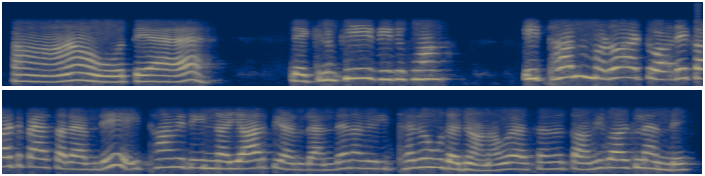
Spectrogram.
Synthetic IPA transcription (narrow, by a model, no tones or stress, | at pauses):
ɦãːoːt̪eːɛː | leːkɪnpʰɪʋiːd̪ɪkʰãː | ɪt̪ʰːãːbiːməɽoːəʈʋaːleːkəʈpɛːsaːlɛ̃ːnd̪eːɪt̪ʰːãːʋiːt̪ɪnːãːjaːɾpɪjənlɛ̃ːnd̪eːnaɡɪt̪ʰːɛːkəuːd̪aːd͡ʒaːñaːoːɛːsɛ̃ːt̪ãːʋiːkəʈlɛ̃ːnd̪eː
